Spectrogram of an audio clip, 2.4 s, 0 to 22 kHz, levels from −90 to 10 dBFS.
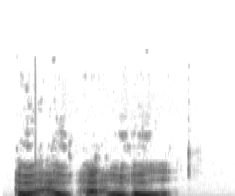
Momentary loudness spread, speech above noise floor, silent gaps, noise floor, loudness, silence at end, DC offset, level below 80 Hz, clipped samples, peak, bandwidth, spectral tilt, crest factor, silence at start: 6 LU; 41 dB; none; -55 dBFS; -16 LUFS; 0.65 s; under 0.1%; -56 dBFS; under 0.1%; -2 dBFS; 7.4 kHz; -8.5 dB/octave; 16 dB; 0.15 s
